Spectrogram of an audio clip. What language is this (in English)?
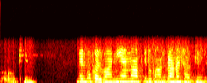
Urdu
